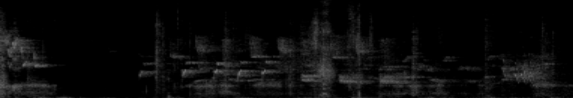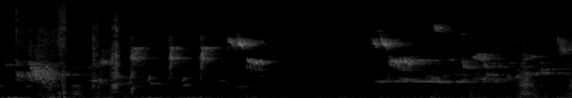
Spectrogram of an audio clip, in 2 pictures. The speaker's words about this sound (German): Hörst du auch die Vögel hier über das Mikrofon? Ich weiß es nicht genau. wunderschöner Morgen hier.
